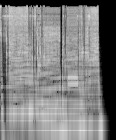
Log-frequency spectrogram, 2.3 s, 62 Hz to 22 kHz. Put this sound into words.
Glitchy Robot Scream - 21
Glitchy robot scream, made for a game with robot enemies.
I made it by using Audacity's "Import Raw Data" function to import random program files which creates all kinds of crazy noises. (All the sounds in this pack came from the files of an emulated PS2 game.) I then put a Vocoder on the sounds I found to make them sound even more robotic.
Computer, Cursed, Glitch, Glitchy, Mechanical, Noise, Robot, Scream, Technology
